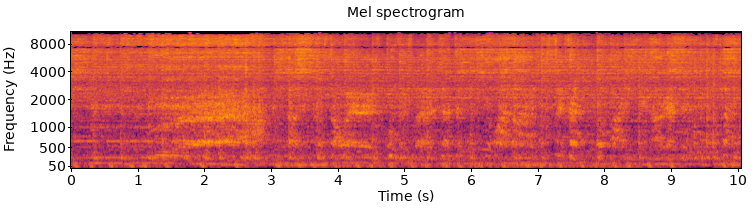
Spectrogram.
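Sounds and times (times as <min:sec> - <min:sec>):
punk rock band playing live: 0:00.0 - 0:10.0.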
